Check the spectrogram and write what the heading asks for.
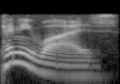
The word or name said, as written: penny-wise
